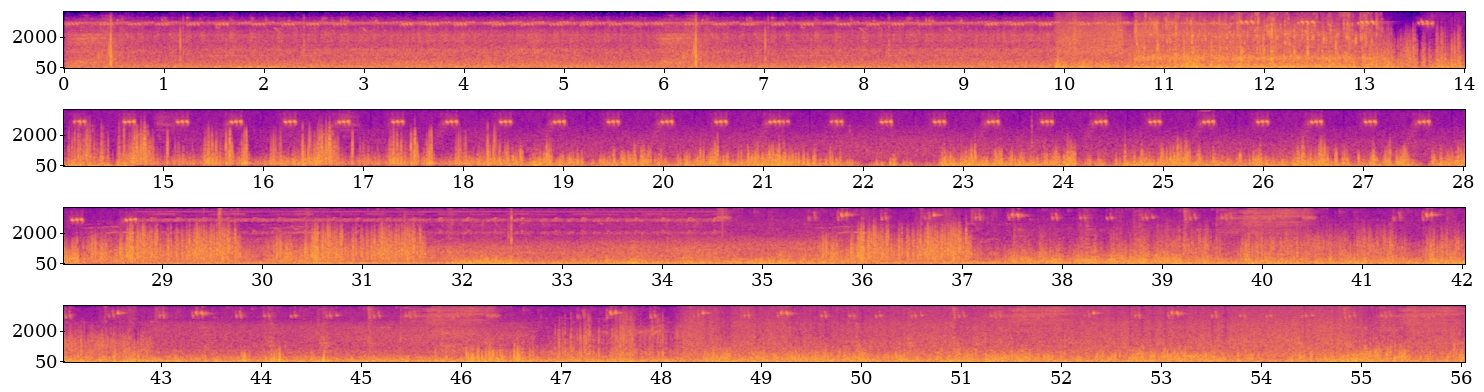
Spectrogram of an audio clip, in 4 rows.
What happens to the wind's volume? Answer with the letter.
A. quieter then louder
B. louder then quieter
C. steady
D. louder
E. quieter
C.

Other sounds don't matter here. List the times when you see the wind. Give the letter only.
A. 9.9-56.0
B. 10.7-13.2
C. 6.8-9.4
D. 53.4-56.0
A.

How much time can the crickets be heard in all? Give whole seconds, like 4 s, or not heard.
56 s.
